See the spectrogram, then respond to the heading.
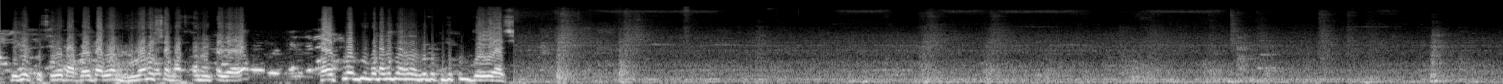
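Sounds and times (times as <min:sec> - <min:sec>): train wheels rumbling on rails: 0:05.1 - 0:15.0
train wheels clacking: 0:05.4 - 0:07.8, 0:08.5 - 0:10.6.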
